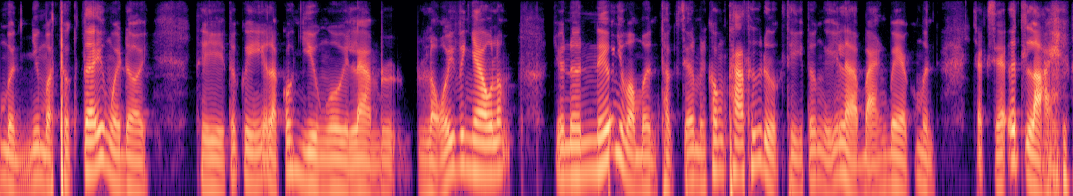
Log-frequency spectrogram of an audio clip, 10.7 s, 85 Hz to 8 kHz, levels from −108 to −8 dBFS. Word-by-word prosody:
mình. 110 Hz, -6 st, -2 dB
Nhưng 130 Hz, 0 st, -4 dB
mà 110 Hz, -, 0 dB
thực 115 Hz, -, 0 dB
tế 155 Hz, +5 st, +6 dB
ngoài 140 Hz, -, 0 dB
đời, 100 Hz, -4 st, -2 dB, 0.5 s
thì 105 Hz, -3 st, -2 dB
tôi -, -, -7 dB
quý 120 Hz, -2 st, -3 dB
là -, -, +1 dB
có 150 Hz, -, -1 dB
nhiều 120 Hz, -7 st, -2 dB
người 100 Hz, -1 st, -1 dB
làm 95 Hz, -2 st, 0 dB
l -, -, -6 dB, 0.3 s
lỗi 100 Hz, +10 st, 0 dB
với 175 Hz, +1 st, -1 dB
nhau 150 Hz, -3 st, +6 dB
lắm, 155 Hz, +1 st, 0 dB, 0.5 s
cho 130 Hz, -, -1 dB
nên 140 Hz, +2 st, 0 dB
nếu 180 Hz, +6 st, +6 dB
như 210 Hz, -, +2 dB
mà -, -, +3 dB
mình 105 Hz, -1 st, -3 dB
thật 105 Hz, -3 st, -7 dB
sự 120 Hz, -, -2 dB
là -, -, +1 dB
mình 115 Hz, -2 st, -6 dB
không 155 Hz, +5 st, -2 dB
tha 140 Hz, -1 st, +4 dB
thứ 180 Hz, +2 st, -3 dB
được -, -, -1 dB
thì 105 Hz, -3 st, -7 dB
tôi 125 Hz, +5 st, -6 dB
nghĩ 100 Hz, -6 st, -5 dB
là -, -, +2 dB
bạn 100 Hz, +4 st, -3 dB
bè 110 Hz, -3 st, 0 dB
của 125 Hz, -, -15 dB
mình, 105 Hz, -4 st, -6 dB, 0.4 s
chắc -, -, -7 dB
sẽ -, -, -1 dB
ít -, -, +2 dB
lại, -, -, +5 dB
115 Hz, 255 wpm, -25 LUFS, 100-145 Hz, 0.5 s, tế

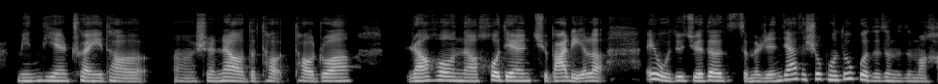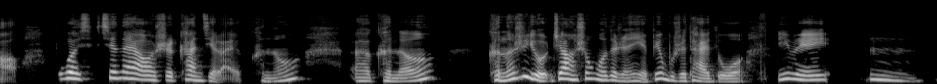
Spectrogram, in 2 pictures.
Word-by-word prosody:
明 160 Hz, +2 st, -4 dB
天 175 Hz, -1 st, 0 dB
穿 165 Hz, -2 st, 0 dB
一 155 Hz, -, -2 dB
套， 150 Hz, -3 st, -3 dB, 0.2 s
呃 145 Hz, -1 st, -11 dB
，Chanel 160 Hz, +2 st, +1 dB
的 150 Hz, -, -6 dB
套 160 Hz, +2 st, -4 dB
套 160 Hz, -3 st, -3 dB
装， 165 Hz, +1 st, 0 dB, 0.5 s
然 170 Hz, +3 st, +2 dB
后 190 Hz, -1 st, +1 dB
呢， 165 Hz, -2 st, 0 dB
后 190 Hz, +4 st, +2 dB
天 175 Hz, -2 st, +2 dB
去 180 Hz, -, -4 dB
巴 175 Hz, 0 st, +5 dB
黎 155 Hz, -4 st, +1 dB
了。 170 Hz, -1 st, 0 dB, 0.4 s
哎， 255 Hz, -, +3 dB
我 185 Hz, -8 st, +3 dB
就 180 Hz, +3 st, -1 dB
觉 170 Hz, -1 st, +2 dB
得 175 Hz, 0 st, +3 dB
怎 175 Hz, -3 st, -8 dB
么 150 Hz, -, -4 dB
人 150 Hz, +2 st, -3 dB
家 230 Hz, +2 st, +2 dB
的 235 Hz, -, -4 dB
生 250 Hz, +3 st, +1 dB
活 210 Hz, -3 st, 0 dB
都 260 Hz, +5 st, -2 dB
过 235 Hz, -4 st, +3 dB
得 170 Hz, -4 st, -5 dB
这 170 Hz, +1 st, -4 dB
么 150 Hz, -1 st, -7 dB
这 155 Hz, 0 st, -9 dB
么 145 Hz, -1 st, -6 dB
好。 135 Hz, -, -7 dB, 0.3 s
不 245 Hz, -, -7 dB
过 280 Hz, -1 st, +8 dB
现 255 Hz, +2 st, -7 dB
现 290 Hz, +2 st, +1 dB
在 280 Hz, -2 st, +4 dB
要 215 Hz, -4 st, +5 dB
是 195 Hz, -1 st, 0 dB
看 205 Hz, +1 st, 0 dB
起 170 Hz, -2 st, -3 dB
来， -, -, -7 dB
可 -, -, -13 dB
能 165 Hz, +10 st, -3 dB, 0.6 s
呃， 160 Hz, -1 st, -4 dB
可 160 Hz, +1 st, -3 dB
能 170 Hz, -, -1 dB, 0.5 s
可 205 Hz, -, +1 dB
能 200 Hz, +7 st, +4 dB
是 350 Hz, +7 st, +4 dB
有 220 Hz, -, +6 dB
这 -, -, +1 dB
样 255 Hz, -4 st, +7 dB
生 265 Hz, +4 st, -1 dB
活 205 Hz, -3 st, +2 dB
的 200 Hz, -1 st, 0 dB
人 155 Hz, -1 st, -3 dB
也 140 Hz, -5 st, -2 dB
并 260 Hz, +1 st, 0 dB
不 -, -, -3 dB
是 160 Hz, -2 st, -2 dB
太 150 Hz, -6 st, 0 dB
多， 140 Hz, 0 st, -3 dB, 0.3 s
因 250 Hz, +3 st, 0 dB
为 215 Hz, 0 st, +2 dB, 0.4 s
嗯。 175 Hz, -9 st, -2 dB
175 Hz, 255 characters per minute, -22 LUFS, 160-215 Hz, 0.6 s, 过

